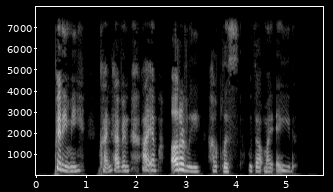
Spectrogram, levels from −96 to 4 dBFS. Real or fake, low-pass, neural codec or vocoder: real; 7.2 kHz; none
